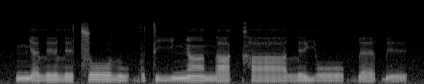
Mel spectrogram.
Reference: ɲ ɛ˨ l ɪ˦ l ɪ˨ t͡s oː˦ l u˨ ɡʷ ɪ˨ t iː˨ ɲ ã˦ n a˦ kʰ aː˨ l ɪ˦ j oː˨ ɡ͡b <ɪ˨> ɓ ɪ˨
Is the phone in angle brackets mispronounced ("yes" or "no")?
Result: yes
